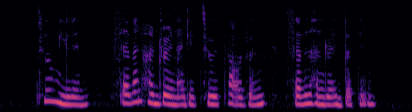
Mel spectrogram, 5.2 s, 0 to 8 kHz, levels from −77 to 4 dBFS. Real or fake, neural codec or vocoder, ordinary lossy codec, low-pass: fake; codec, 44.1 kHz, 7.8 kbps, Pupu-Codec; none; 7.2 kHz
